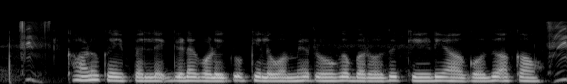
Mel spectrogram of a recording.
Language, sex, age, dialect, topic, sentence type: Kannada, female, 36-40, Dharwad Kannada, agriculture, statement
